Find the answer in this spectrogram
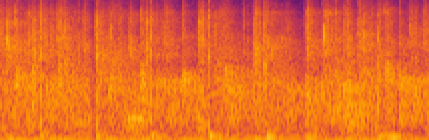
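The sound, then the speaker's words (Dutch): An audience applauds two guests to thank them for coming and for their contribution, many hands clapping in a dense, even wash of sound that stays loud and continuous throughout, with no voices standing out. “Ja, dames en heren, geef ze, geef ze een applaus.”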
